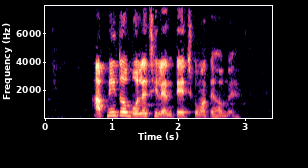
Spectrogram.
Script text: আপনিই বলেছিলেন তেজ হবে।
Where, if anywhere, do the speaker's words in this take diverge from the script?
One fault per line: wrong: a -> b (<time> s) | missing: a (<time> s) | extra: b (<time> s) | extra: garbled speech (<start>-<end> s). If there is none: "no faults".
extra: তো (1.1 s)
extra: কমাতে (2.2 s)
